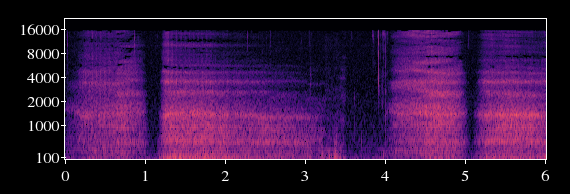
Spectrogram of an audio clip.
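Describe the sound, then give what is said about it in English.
A voice imitates heavy breathing heard in one's ear: three long, rasping breaths with short pauses between them, loud. “And I heard a breathing in my ear. And I'm going to try and recreate it.”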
